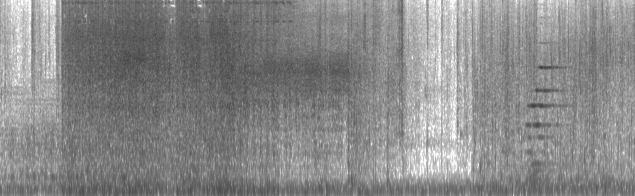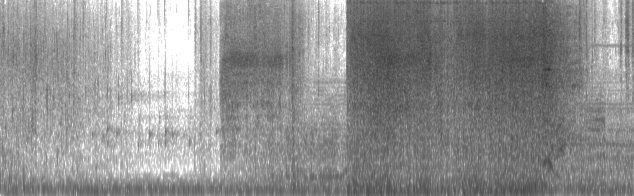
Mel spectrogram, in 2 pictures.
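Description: Gunshots boom in quick bursts.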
